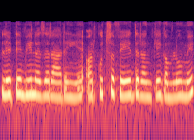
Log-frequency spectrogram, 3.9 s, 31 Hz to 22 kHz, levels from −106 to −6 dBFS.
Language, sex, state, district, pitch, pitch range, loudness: Hindi, female, Chandigarh, Chandigarh, 250 Hz, 235-265 Hz, -15 LUFS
